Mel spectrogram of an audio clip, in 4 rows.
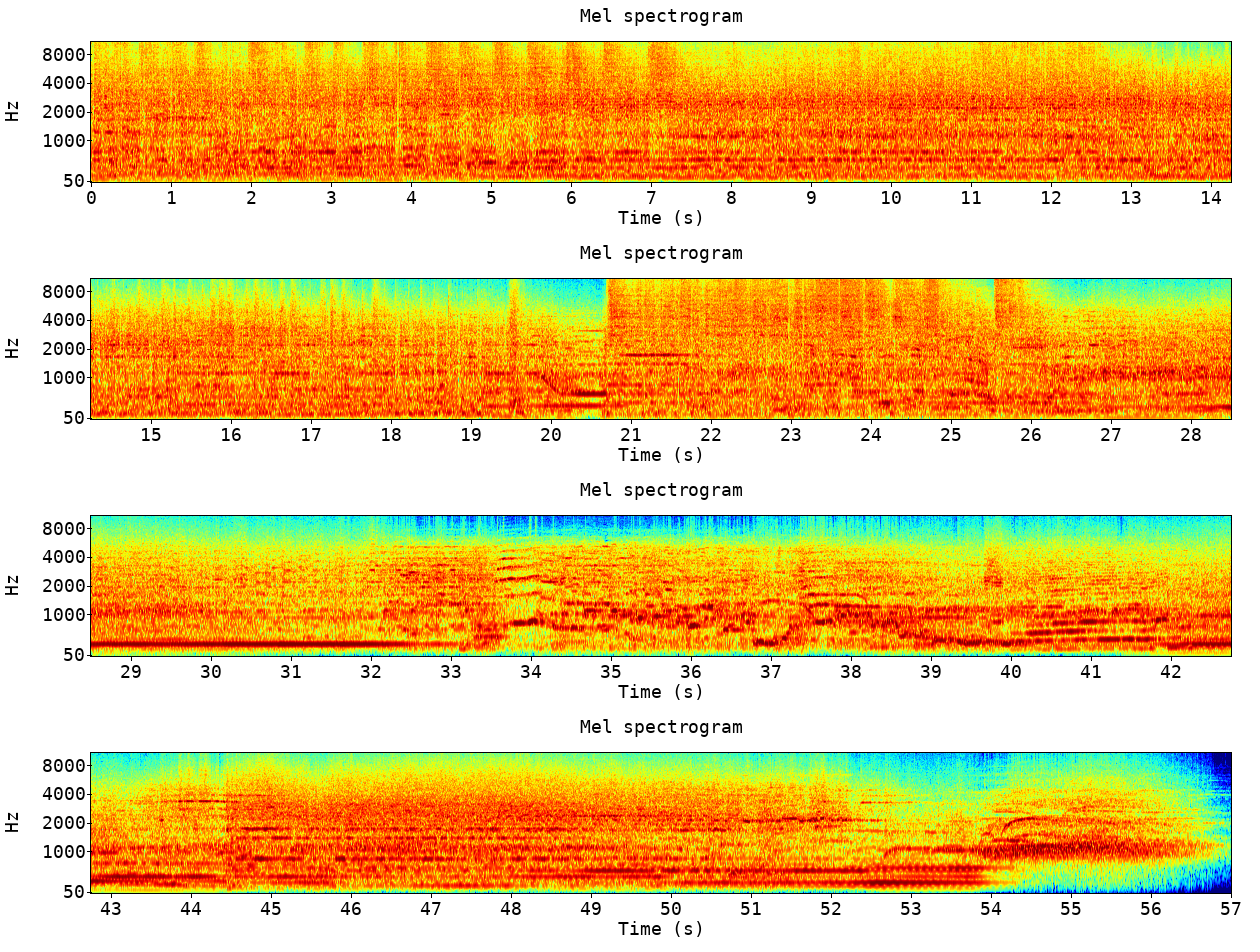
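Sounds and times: electric guitar rock music: 0.0s - 55.7s
crowd cheering: 0.0s - 57.0s.

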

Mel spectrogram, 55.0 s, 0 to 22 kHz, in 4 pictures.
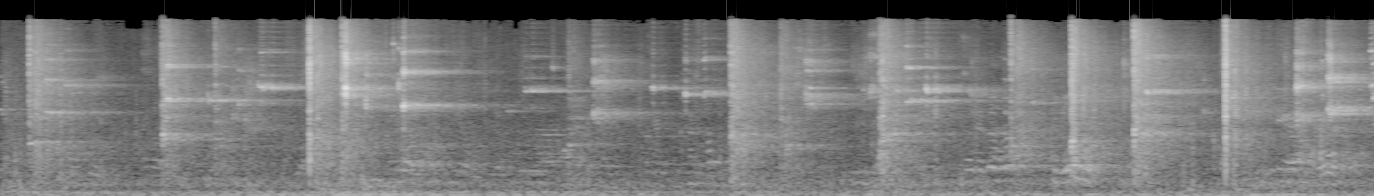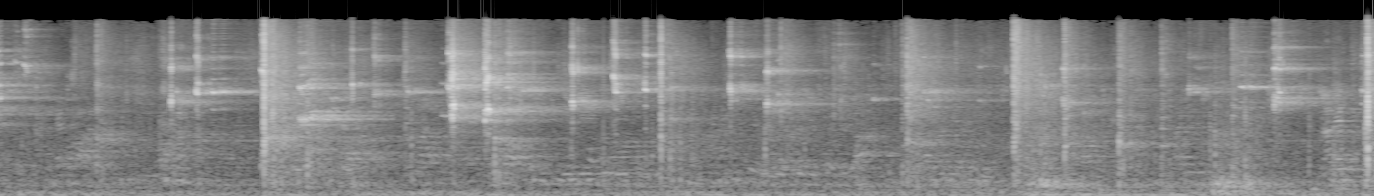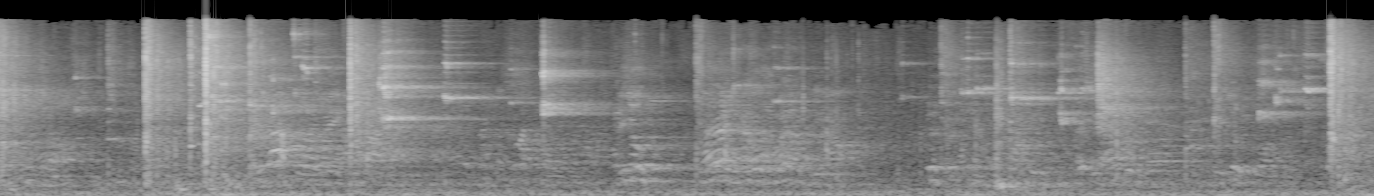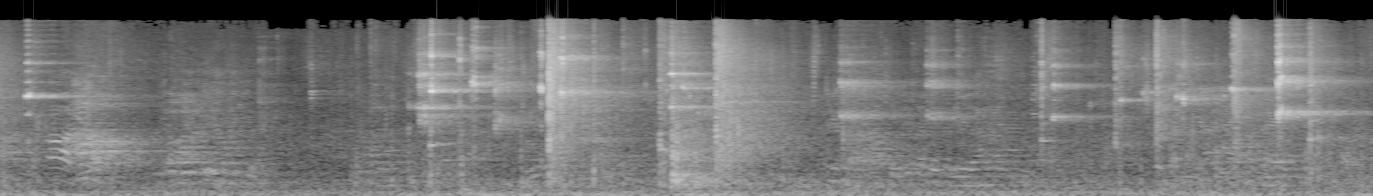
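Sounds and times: shoe squeaks on wooden floor: 0.0s - 1.0s, 1.6s - 7.3s, 8.0s - 9.7s, 12.8s - 14.3s, 15.4s - 24.8s, 25.5s - 33.5s, 36.4s - 39.0s, 39.9s - 42.0s, 45.2s - 48.4s, 49.5s - 54.9s.

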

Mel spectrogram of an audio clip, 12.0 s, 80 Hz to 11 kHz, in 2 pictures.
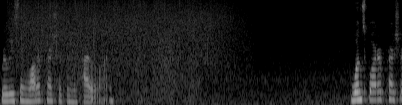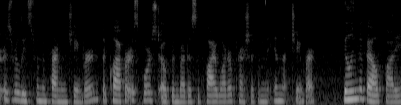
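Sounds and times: water spraying hiss: 0.0s - 3.8s.

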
